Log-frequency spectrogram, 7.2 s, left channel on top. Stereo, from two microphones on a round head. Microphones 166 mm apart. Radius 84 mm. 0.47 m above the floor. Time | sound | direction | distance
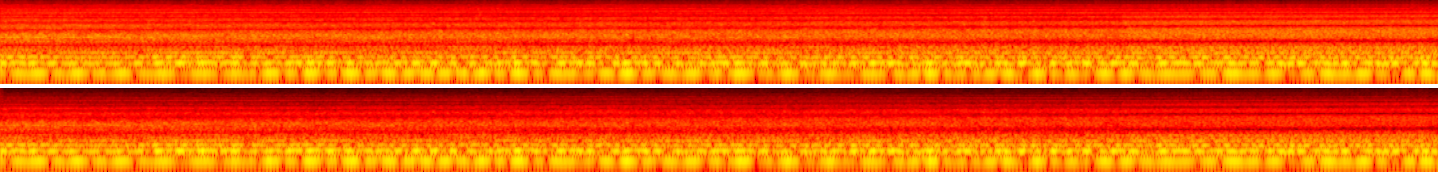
0.0 | a drone | 70° left (ahead or behind) | ?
